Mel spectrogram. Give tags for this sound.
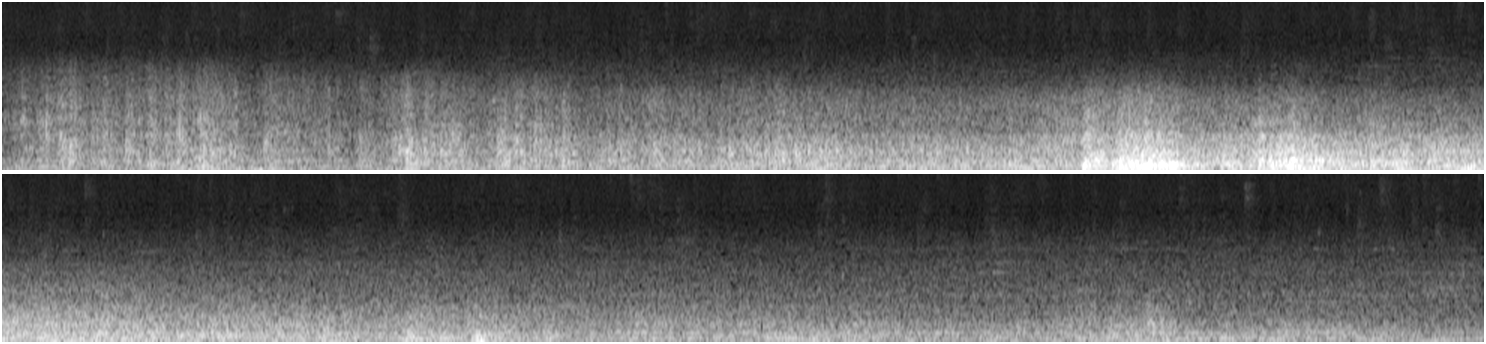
Alarm
Window
Background
Noise
From
Thunder

